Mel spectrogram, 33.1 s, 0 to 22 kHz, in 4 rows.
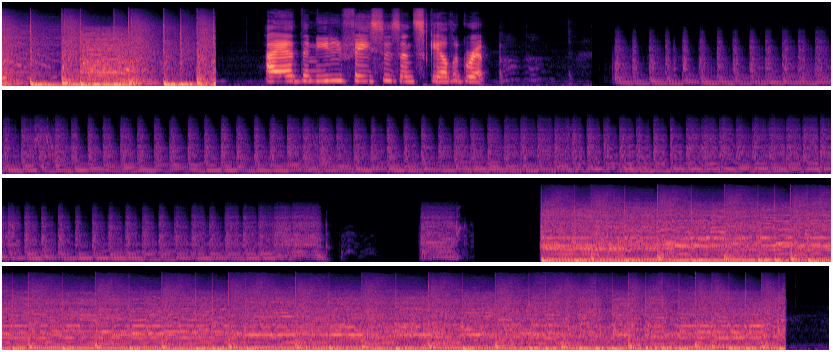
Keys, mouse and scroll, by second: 1.2 middle click, 1.9 2, 2.2 click, 3.1 shift+click, 4.5-6.2 middle drag, 7.1 ctrl+z, 7.4 shift+click, 8.0 shift+f, 8.6 click, 8.9 middle click, 10.1 shift+click, 10.5 shift+click, 10.6 shift+f, 11.6 click, 12.0 shift+click, 12.3 shift+click, 12.7 shift+f, 13.0 alt+a, 13.4 1, 13.7 click, 13.9 right click, 14.3 click, 15.0 middle click, 16.7 2, 16.9 click, 17.2 shift+click, 17.6 shift+f, 18.1 1, 18.3 click, 18.5 right click, 18.9 click, 19.2 1, 19.8 2, 19.8 middle click, 20.6 click, 20.8 shift+click, 21.2 shift+f, 21.5 click, 22.3 shift+click, 22.5 shift+f, 23.5 a, 23.9 middle click, 24.5 scroll down 1, 24.7-25.0 typing, 26.5 click, 26.7 middle click, 27.5 alt+a, 28.1 middle click, 28.7 click, 29.2 3, 29.3 click, 30.0 x, 30.2 click, 30.6-32.7 middle drag, 32.8 shift+a.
